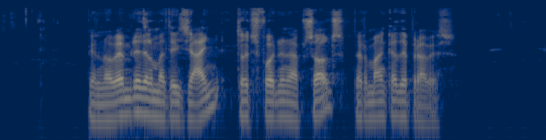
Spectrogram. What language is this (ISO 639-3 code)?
cat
